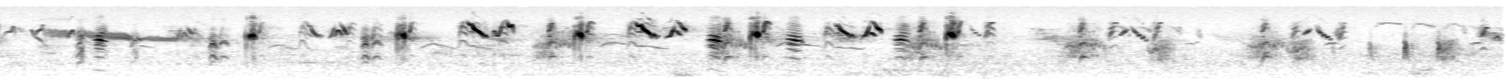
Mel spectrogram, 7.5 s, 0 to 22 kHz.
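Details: Common starling, a ringed male-or-female bird banded in Lithuania and returning for its third spring to Liepāja, Latvia, arriving 25 March 2023; dense, rapid medley of clicks, buzzy rattles and short whistled notes tumbling over one another without pause.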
